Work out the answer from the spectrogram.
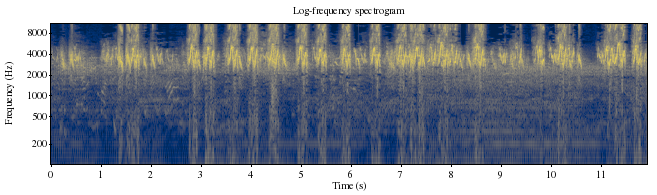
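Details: Insistent high chirping from an osprey nest at Dunrovin Ranch, 13 June 2018, late morning, with leftover fish. Short, piercing notes are repeated rapidly and almost without pause for the whole stretch.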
